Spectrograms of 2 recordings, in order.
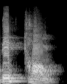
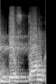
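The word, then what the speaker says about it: diphthong: भी सीख लेते हैं, बीच वाला एच खा जाते हैं, इस पर हम ध्यान नहीं देते आपका, क्योंकि डिप्थोंग का जो स्पेलिंग है DIPH THONG, DIPH THONG, इस तरीके से बोला जाएगा।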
